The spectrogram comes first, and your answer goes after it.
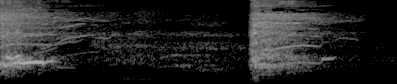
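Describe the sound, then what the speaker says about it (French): Coughing and wheezy, forced breaths during a yoga breathing exercise, with two bursts of rough exhalation, one at the start and a sharper one partway through, fading into quieter breathing. "Si ça tousse, ça tousse."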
